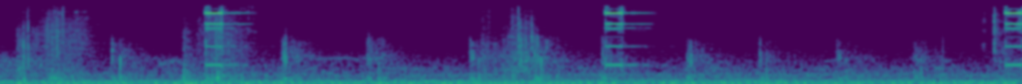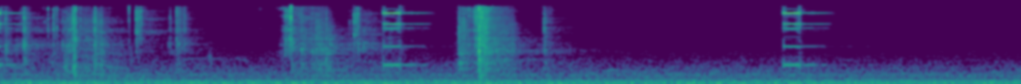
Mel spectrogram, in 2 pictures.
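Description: An electronic device beeps sharply every two seconds.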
